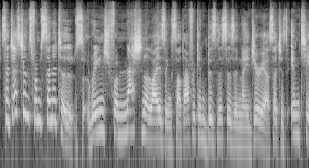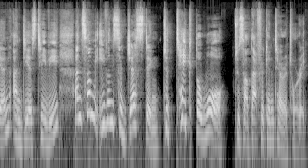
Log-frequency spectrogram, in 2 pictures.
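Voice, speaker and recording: Woman presenter, low-pitched and lively. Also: moderate pace, hardly any pauses. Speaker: TV show presenter. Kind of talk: broadcast presenting, reading reports and viewer reactions. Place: TV studio.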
